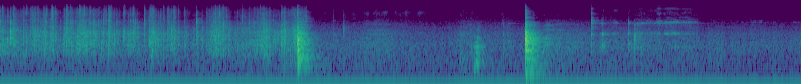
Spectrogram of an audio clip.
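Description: Plastic parts bags crinkling as new fork bushes are unwrapped. Then two sharp metal clinks about three seconds apart, followed by a few lighter taps.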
